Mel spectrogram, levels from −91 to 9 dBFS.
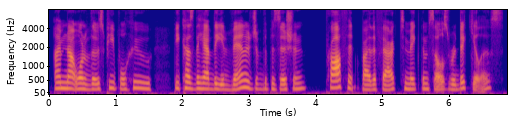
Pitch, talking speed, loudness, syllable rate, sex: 195 Hz, 210 wpm, -22 LUFS, 6.6 syllables/s, female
